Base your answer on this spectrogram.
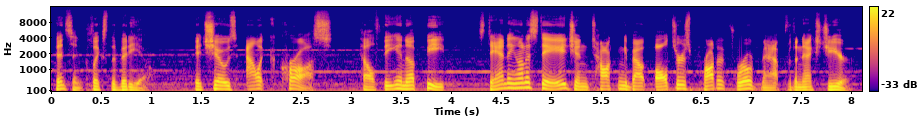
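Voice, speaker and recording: Expressive male screenplay narrator, lively pitch. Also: normal speed, soft background music. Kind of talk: scripted screenplay narration, present tense.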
